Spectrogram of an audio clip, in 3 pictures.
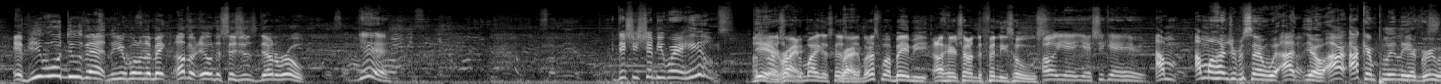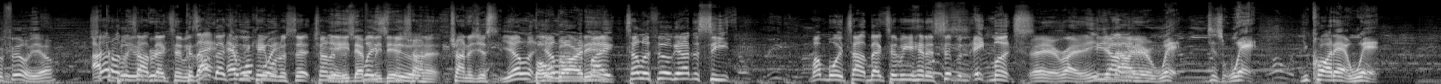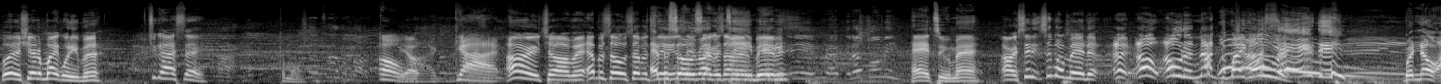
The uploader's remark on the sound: LIVE at the Thompson Family BBQ. The LIVE AM I WRONG segment.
